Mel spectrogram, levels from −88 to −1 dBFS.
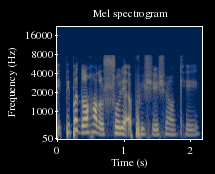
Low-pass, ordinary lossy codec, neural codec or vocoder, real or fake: none; none; none; real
